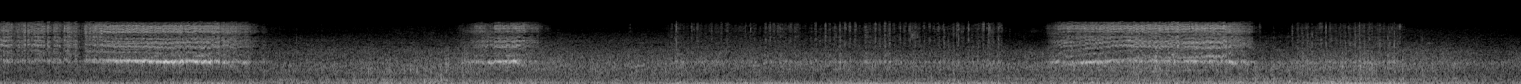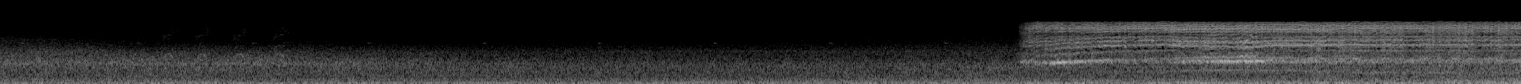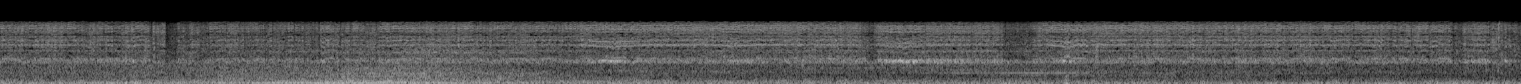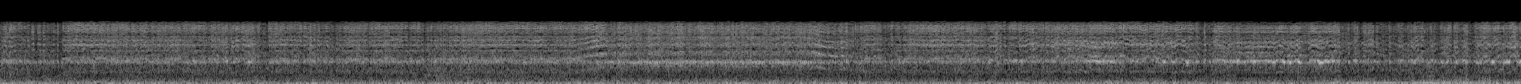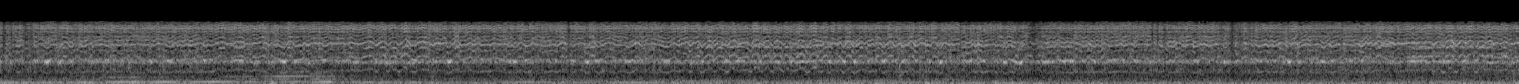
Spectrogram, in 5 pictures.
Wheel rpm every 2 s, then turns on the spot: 160, 30, 40, 20, 30, 90, 60, 0, 0, 0, 0, 0, 20, 150, 160, 160, 160, 160, 160, 160, 160, 160, 160, 160, 160, 170, 230, 170, 160, 160, 160, 160, 160, 160, 160, 160, 160, 160.
6-10 12-14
